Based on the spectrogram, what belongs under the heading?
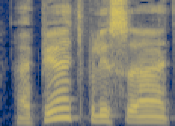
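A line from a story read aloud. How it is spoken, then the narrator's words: Sighing. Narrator (Russian): вздохнул Ангел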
